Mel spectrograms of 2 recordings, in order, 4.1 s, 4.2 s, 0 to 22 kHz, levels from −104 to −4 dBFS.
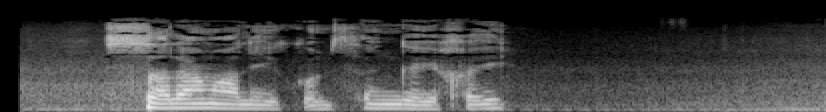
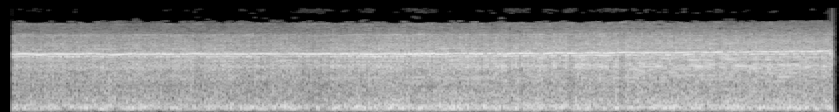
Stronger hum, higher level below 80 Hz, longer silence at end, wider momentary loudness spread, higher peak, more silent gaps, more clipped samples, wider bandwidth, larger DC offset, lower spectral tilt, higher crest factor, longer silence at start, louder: neither; second, -58 dBFS vs -48 dBFS; about the same, 0.05 s vs 0.05 s; first, 15 LU vs 3 LU; about the same, 0 dBFS vs -2 dBFS; neither; neither; about the same, 11 kHz vs 10.5 kHz; neither; first, -5.5 dB/octave vs -2.5 dB/octave; first, 24 dB vs 10 dB; about the same, 0.1 s vs 0.05 s; second, -23 LUFS vs -9 LUFS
